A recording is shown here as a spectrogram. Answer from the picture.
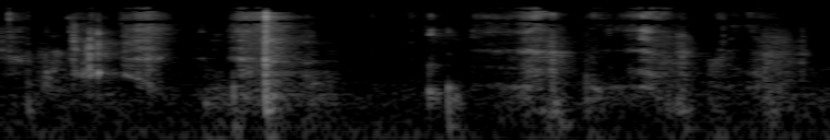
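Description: A person biting and chewing a slice of raw apple: quiet, irregular crunches, the loudest about a second in.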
